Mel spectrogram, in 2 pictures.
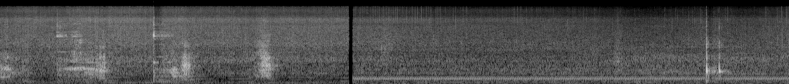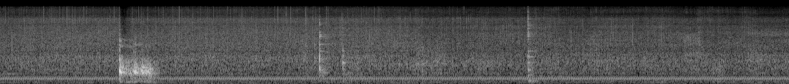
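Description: Chopped onion, carrot and celery sizzling as they fry in a nonstick pot, with a spatula stirring and scraping in short knocks. A steady low hum joins about three and a half seconds in, and there is a louder knock about nine seconds in as raw beef mince is tipped in from a bowl.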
